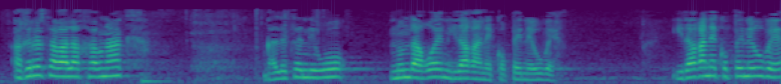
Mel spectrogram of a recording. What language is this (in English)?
Basque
